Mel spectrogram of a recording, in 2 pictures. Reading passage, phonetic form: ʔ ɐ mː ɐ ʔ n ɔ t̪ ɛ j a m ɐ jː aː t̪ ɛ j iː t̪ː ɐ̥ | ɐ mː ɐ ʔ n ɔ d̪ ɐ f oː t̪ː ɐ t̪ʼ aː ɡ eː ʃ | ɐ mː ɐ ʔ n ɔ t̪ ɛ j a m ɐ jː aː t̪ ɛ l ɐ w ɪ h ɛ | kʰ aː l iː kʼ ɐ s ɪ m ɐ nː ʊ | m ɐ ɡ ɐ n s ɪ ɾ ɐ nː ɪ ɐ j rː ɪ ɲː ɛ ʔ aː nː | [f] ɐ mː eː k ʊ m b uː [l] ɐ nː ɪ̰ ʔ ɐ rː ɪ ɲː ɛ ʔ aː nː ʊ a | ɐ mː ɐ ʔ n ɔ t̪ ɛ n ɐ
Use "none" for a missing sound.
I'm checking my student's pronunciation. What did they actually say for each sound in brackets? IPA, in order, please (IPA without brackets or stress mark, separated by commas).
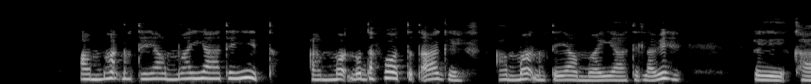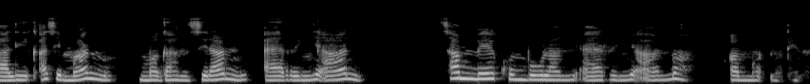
s, l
